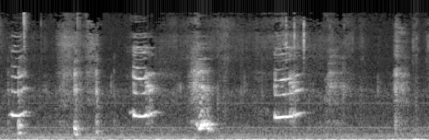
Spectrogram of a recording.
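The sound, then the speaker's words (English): An adult female cat meows four times in short, thin, whiny calls spaced about a second apart, over a steady low background hum. “This is the sound my cat makes, and she's an adult.”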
